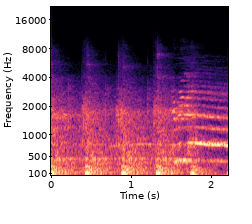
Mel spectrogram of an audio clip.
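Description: A live rock band's kick drum beats a steady pulse of a little over two beats a second, with the crowd clapping along on the beat. Near the end a long pitched note comes in and slides steadily downward.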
